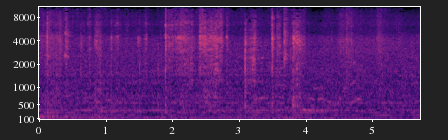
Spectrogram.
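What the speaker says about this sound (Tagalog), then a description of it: "Ilalagay na natin yung star margarine. Tunawin muna natin." Star margarine melting and being stirred in a hot pan for butter garlic seafood, a steady soft scraping and sizzling hiss with faint clinks of utensil against metal throughout.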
